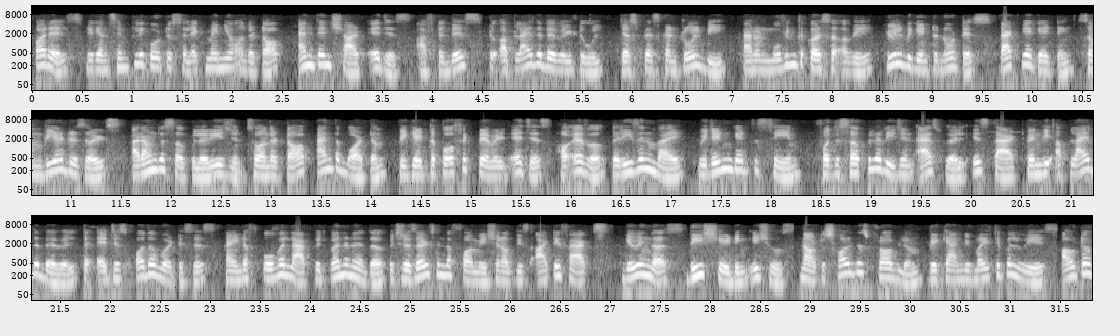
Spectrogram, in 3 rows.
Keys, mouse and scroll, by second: 2.7-4.0 drag, 5.8 ctrl+b, 18.4 ctrl+z, 20.6 ctrl+z, 20.8 ctrl+z, 21.7 ctrl+b, 25.2 Tab.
